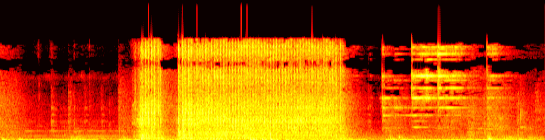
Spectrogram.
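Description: Cordless drill with a hex bit running for about a second and a half, driving a set screw into a kart's rear sprocket hub, over background music.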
